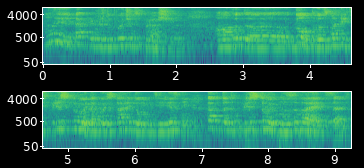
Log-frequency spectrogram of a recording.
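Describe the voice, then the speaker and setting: A woman's voice: medium pitch, normal speed. Chatty woman in an echoey hall. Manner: chatty, rambling, frequent hesitations. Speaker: speaker at a book presentation. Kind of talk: anecdotal storytelling talk. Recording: echoey hall, voice from far off, faint noise.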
